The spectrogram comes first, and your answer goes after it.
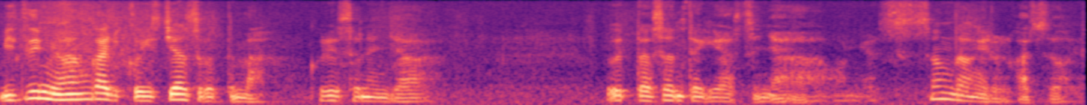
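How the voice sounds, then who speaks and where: A woman talks at a moderate pace in a very deep, low voice with very wide pitch swings. Her loudness varies greatly, and she takes long, frequent pauses. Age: 80s+. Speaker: rural villager making makgeolli. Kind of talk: casual conversation at home.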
